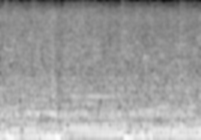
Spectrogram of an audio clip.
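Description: Honey bees buzz steadily around hives during a swarm transfer, a continuous, moderately close drone with wavering pitch, no talking.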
